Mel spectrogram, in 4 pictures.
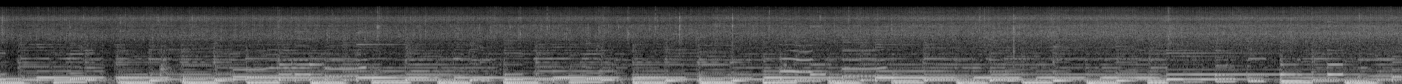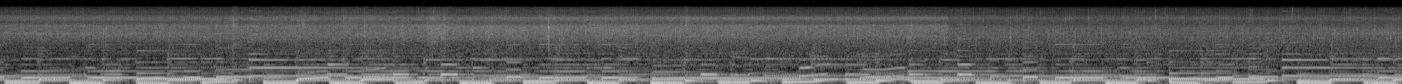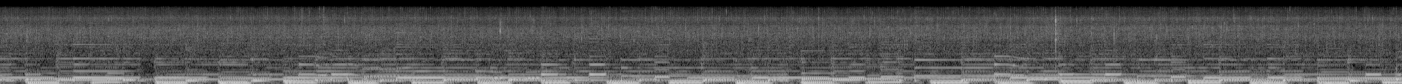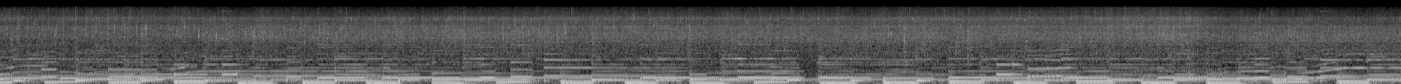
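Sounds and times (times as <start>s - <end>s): food sizzling in hot oil: 0.0s - 56.0s.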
